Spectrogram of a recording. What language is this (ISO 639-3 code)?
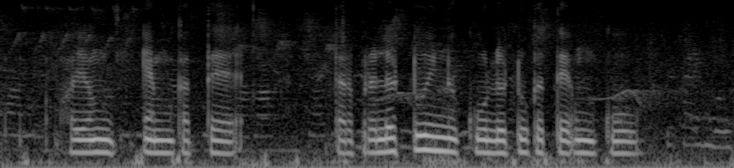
sat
